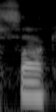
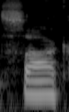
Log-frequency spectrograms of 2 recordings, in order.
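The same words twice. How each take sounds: First: The vowel is the short 'u' of suck. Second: The vowel is the open 'o' of sock. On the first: "as in S U C K" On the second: "like S O C K"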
